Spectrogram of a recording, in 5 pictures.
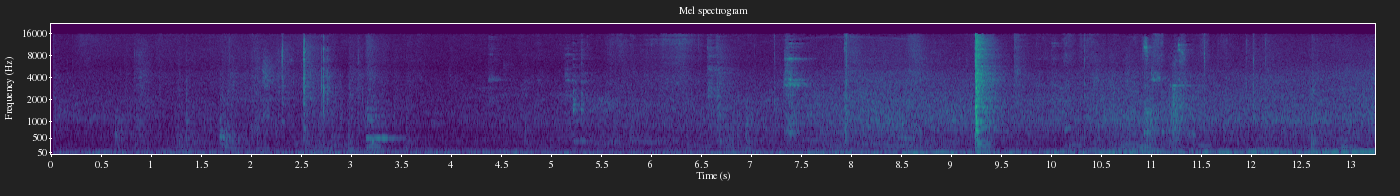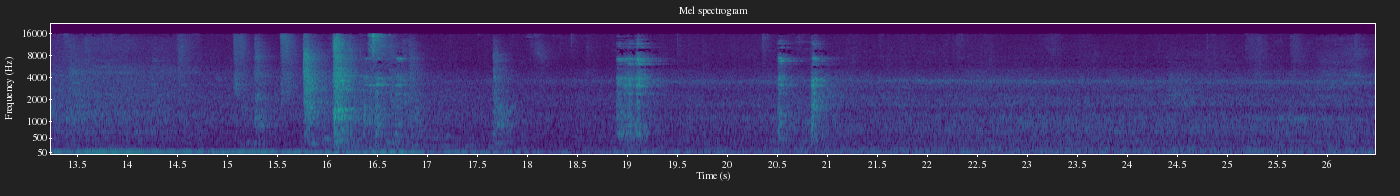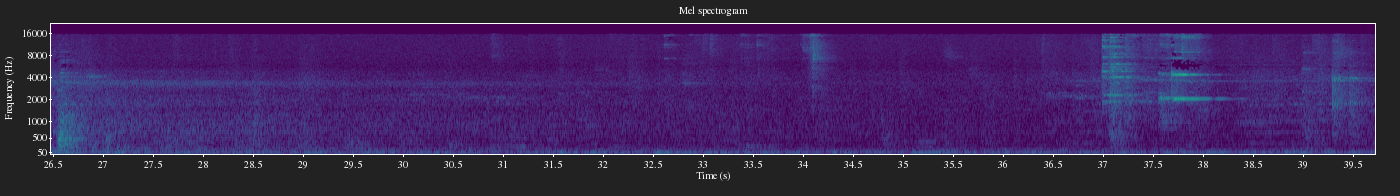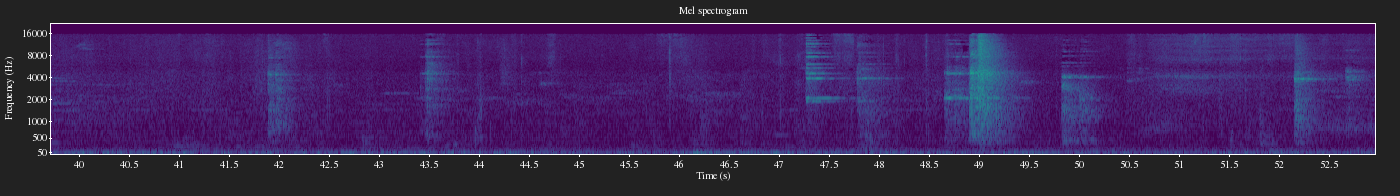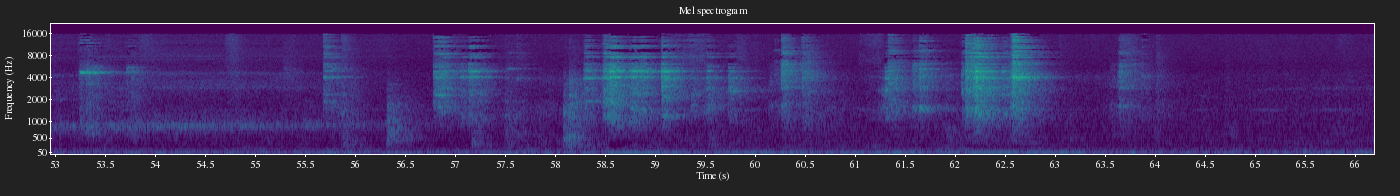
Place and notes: cologne, aachenerstrasse, cafe schmitz
soundmap: köln/ nrw
cafe schmitz, morgens, geschirr geräusche, kaffee zubereitung, hintergrungsverkehr der aachener strasse
project: social ambiences/ listen to the people - in & outdoor nearfield recordings - listen to the people
5 June 2008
